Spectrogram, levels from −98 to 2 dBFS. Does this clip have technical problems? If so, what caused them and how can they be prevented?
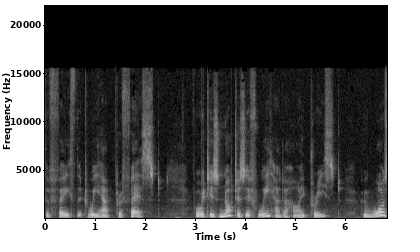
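Yes, there are two small jumps in the sound, at 2.1 s and 3.14 s, each skipping about 20 ms with no gap. That's likely a dropped buffer (overrun), where the hardware overwrote samples before the program read them. Larger buffers or higher-priority audio threads prevent it.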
